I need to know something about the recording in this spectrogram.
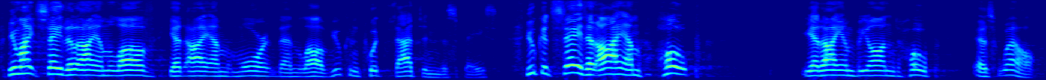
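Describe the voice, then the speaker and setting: A man voicing a calm, comforting divine spirit, faint and solemn, in a spoken spiritual story. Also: smooth, heavily acted. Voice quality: hushed, low, faint. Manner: slow, solemn, measured. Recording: echoey hall with long reverb.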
